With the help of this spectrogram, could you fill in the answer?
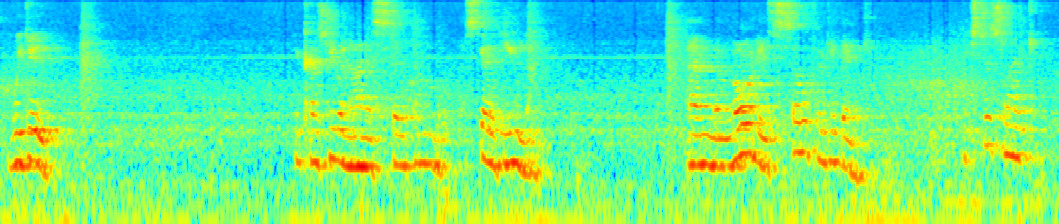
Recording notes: Teaching at Withington Christian Church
